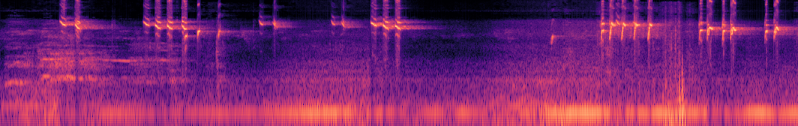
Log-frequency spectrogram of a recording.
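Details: Calling goldfinch used as a decoy to lure grey-headed goldfinches. It gives lively high chirps in tight triplets and repeated clusters, with a low steady hum underneath.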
